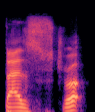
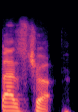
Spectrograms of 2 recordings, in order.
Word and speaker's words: Bastrop: And this area, Jax, is called Bastrop. I know I said it incorrectly, but Bastrop, a city in Texas in the US.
